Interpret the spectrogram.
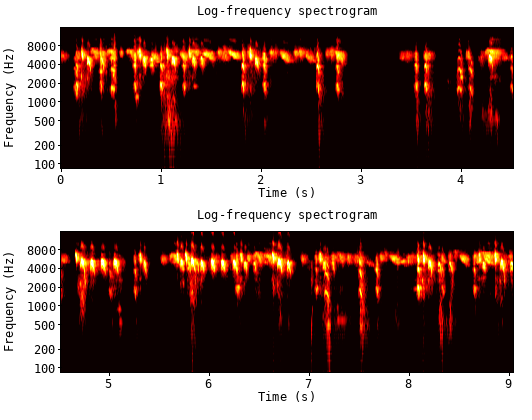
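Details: Orange-cheeked waxbill, Estrilda melpoda, chattering in high, sharp tweets run together into busy bursts, with a clear half-second gap near the third second before the twittering resumes.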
